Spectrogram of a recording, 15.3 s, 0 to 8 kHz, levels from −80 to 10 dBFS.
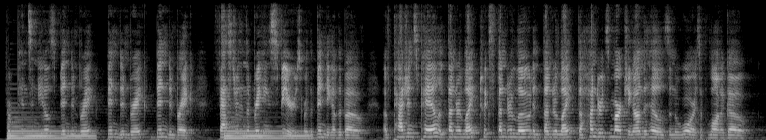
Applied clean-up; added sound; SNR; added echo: none; Electric guitar / Strum; 2 dB; reverberation time 0.6 s.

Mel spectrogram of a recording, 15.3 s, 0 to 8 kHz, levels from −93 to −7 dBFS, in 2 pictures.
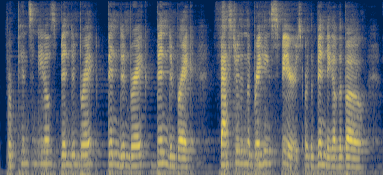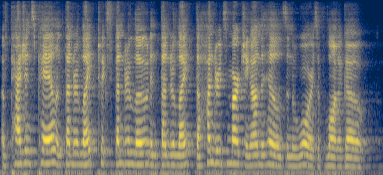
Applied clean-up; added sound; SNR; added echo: neural separator model SepFormer DNS4.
